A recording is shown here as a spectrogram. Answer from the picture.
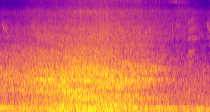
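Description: A vehicle passing along the street, its engine and tyre noise swelling to a peak about two seconds in and then fading away.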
